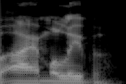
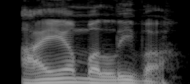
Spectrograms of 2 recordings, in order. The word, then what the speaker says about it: Iamaleava: Can you pronounce that one more time for me? Nico Iamaleava. Iamaleava.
